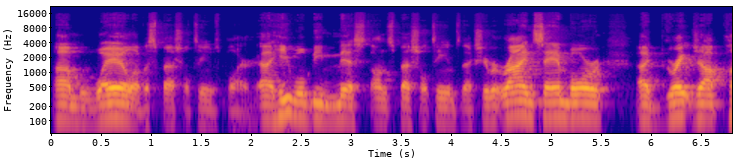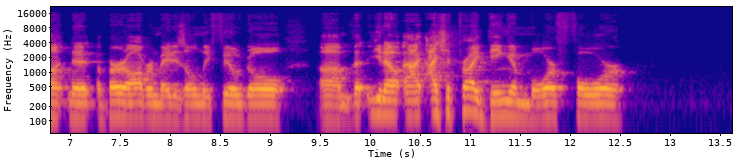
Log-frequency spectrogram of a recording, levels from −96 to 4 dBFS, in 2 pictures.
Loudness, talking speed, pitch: -23 LUFS, 200 wpm, 125 Hz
